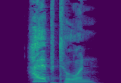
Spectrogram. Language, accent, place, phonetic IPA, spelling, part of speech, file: German, Germany, Berlin, [ˈhalpˌtoːn], Halbton, noun, De-Halbton.ogg
- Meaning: semitone, half-step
